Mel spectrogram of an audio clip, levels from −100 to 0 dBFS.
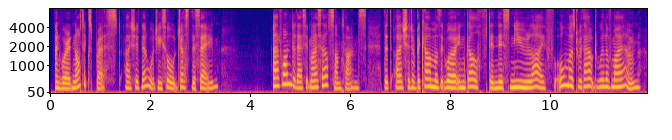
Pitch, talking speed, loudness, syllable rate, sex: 230 Hz, 195 wpm, -15 LUFS, 5.5 syllables/s, female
